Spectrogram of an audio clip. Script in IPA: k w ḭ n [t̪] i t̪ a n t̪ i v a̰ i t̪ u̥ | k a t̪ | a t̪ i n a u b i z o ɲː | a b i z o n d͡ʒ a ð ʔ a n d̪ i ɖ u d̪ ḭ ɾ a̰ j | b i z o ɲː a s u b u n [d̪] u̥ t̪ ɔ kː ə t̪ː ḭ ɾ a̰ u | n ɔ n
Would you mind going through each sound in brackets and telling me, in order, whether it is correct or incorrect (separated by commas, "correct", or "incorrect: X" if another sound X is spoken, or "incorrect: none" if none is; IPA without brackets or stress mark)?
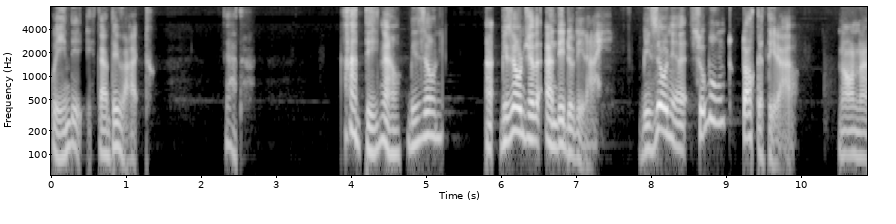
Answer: incorrect: d̪, incorrect: t̪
